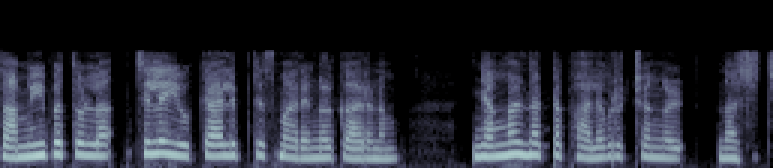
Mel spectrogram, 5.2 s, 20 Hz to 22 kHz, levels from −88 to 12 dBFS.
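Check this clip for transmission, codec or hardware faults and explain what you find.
One codec fault runs through the whole clip.

Throughout, the speech sounds dull, with nothing above 7 kHz and a rough, fluttering noise around voiced sounds. The likely cause is heavy Dolby Digital compression at a starved bitrate, consistent with about 32 kbps. Frequency lines left without mantissa bits are refilled with dither noise. That makes the damage hiss-like roughness rather than the watery, swirling artefacts of MP3.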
